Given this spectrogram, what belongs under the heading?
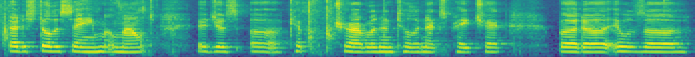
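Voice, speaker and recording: A middle-aged woman with a squeaky voice talks casually through household finances, thinking aloud in a halting way. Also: a little mellow. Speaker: budget vlogger.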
